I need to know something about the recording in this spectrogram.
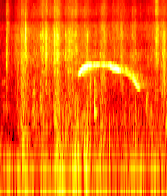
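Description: Footsteps crunching on forest leaf litter, and about a second in a single clear whistled call that rises slightly and then slides down in pitch.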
